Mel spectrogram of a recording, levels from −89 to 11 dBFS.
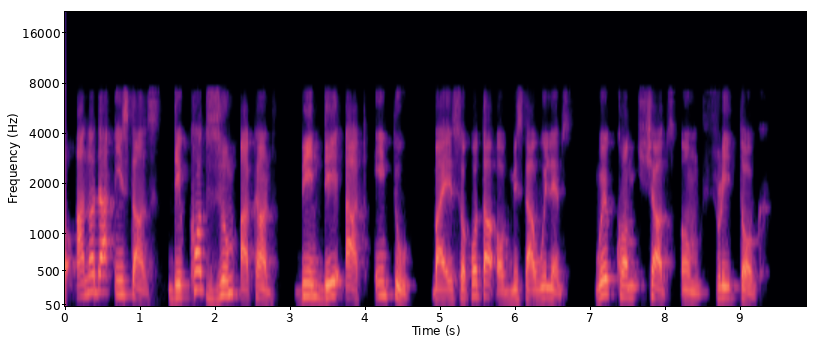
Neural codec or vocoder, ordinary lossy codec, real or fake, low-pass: autoencoder, 48 kHz, 32 numbers a frame, DAC-VAE, trained on Japanese speech; Opus, 32 kbps; fake; 7.2 kHz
